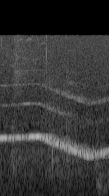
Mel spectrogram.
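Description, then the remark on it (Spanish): An alarm siren, the second one to sound, wails steadily, its strong tone slowly gliding downward in pitch over two seconds, with a faint higher harmonic above and low background rumble beneath; no one speaks. “Algo está pasando, porque ya la segunda alarma me parece que suena.”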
